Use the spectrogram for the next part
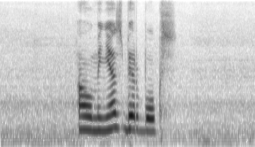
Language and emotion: Russian, neutral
